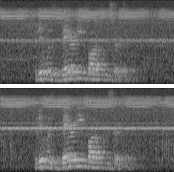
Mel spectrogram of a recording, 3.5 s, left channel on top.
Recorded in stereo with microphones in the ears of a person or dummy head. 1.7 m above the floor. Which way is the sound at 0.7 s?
25° right (ahead or behind).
